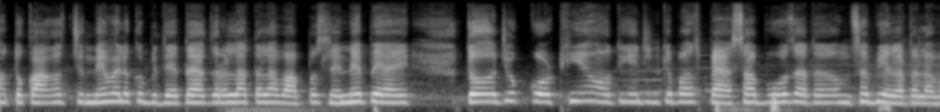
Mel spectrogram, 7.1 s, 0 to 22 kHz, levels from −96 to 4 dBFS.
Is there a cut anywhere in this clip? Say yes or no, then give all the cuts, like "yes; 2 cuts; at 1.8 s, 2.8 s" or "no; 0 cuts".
no; 0 cuts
